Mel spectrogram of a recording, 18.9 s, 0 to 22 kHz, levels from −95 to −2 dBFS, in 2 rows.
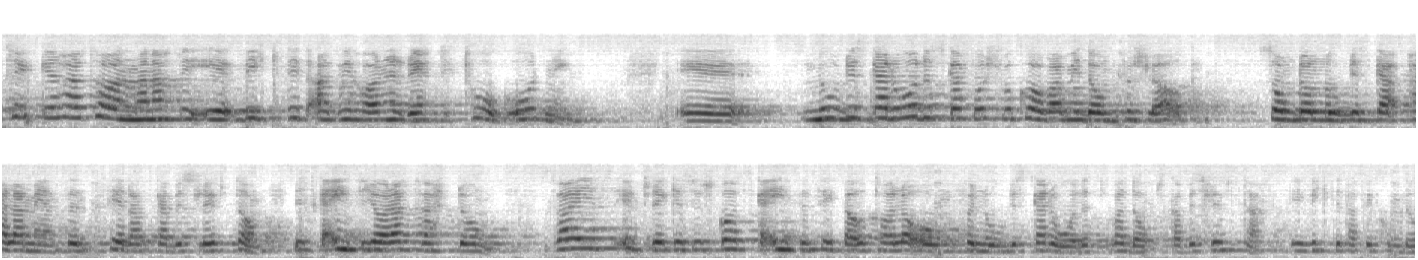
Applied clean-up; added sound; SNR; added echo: neural separator model SepFormer DNS4.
